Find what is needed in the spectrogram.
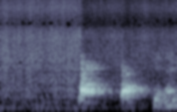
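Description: A dog barks twice in quick succession, about a second in, over sausages and onions sizzling in a frying pan.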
